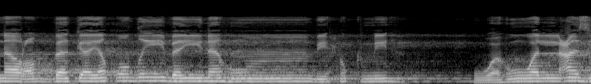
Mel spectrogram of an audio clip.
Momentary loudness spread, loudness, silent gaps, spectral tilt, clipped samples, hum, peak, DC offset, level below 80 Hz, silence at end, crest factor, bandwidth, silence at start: 13 LU; -18 LUFS; none; -6 dB/octave; under 0.1%; none; -4 dBFS; under 0.1%; -46 dBFS; 0 s; 14 dB; 10 kHz; 0 s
